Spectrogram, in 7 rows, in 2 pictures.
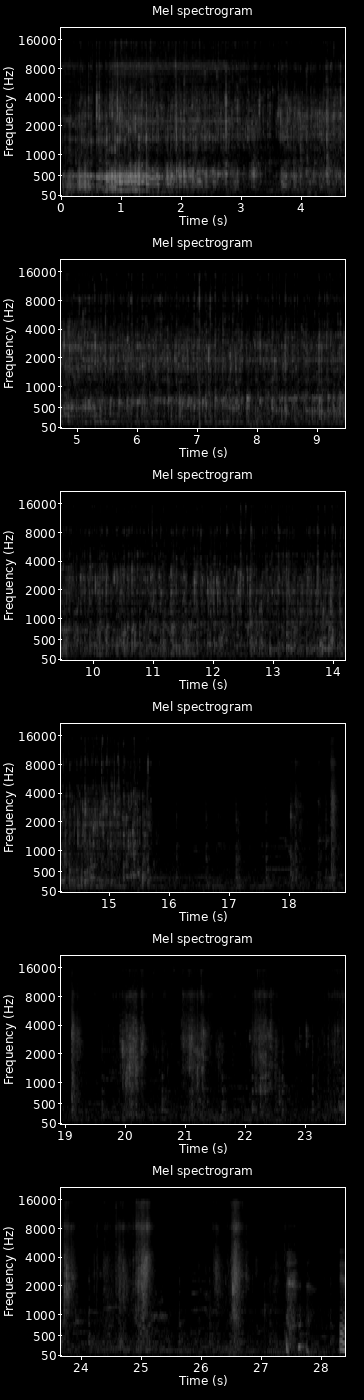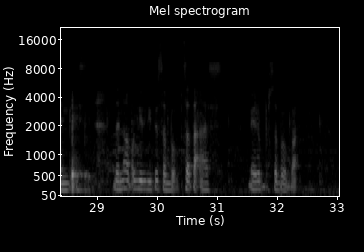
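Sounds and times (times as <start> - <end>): water running and splashing: 0.0 - 15.9, 19.8 - 25.2.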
